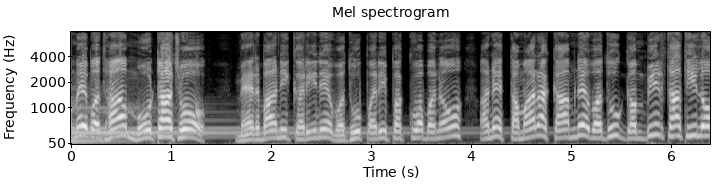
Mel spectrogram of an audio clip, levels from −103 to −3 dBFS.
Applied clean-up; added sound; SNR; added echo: none; Guitar; 17 dB; none.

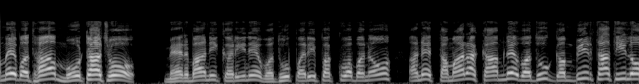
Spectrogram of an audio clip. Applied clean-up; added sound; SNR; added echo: none; none; none; none.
